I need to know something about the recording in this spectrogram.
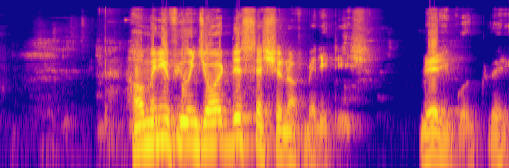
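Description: An elderly man speaks calmly into a microphone close by.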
